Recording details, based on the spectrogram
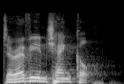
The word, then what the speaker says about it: Derevyanchenko: This is the hardest name in the world to pronounce. – Give it a go. – Derevianchenko. – Okay, yeah, we'll take that.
